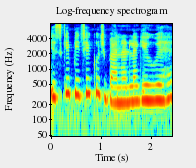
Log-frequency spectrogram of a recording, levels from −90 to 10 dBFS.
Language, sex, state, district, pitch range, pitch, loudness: Hindi, female, Bihar, Katihar, 240-320 Hz, 260 Hz, -11 LUFS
